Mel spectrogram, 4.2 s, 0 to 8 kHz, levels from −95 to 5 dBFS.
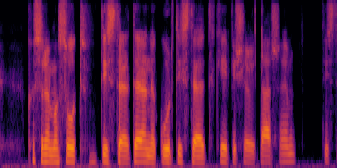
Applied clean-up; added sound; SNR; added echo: neural diffusion model UNIVERSE++.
